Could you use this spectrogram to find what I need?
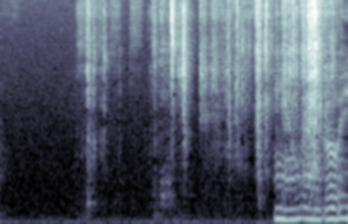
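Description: Paper and plastic sheets rustle softly under fingers.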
